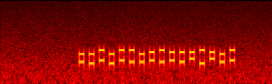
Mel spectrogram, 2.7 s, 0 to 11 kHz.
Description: DTMF, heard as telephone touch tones, dialled by machine, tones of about 50 ms. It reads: 4191964868503049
